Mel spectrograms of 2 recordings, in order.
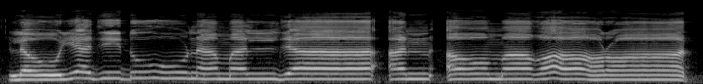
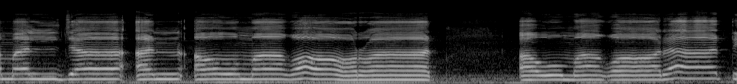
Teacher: تنوین کے بعد حمزہ آیا ہے تو یہاں تنوین کا اظہار ہوگا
